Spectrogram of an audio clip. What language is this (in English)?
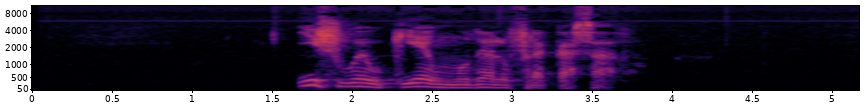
Galician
